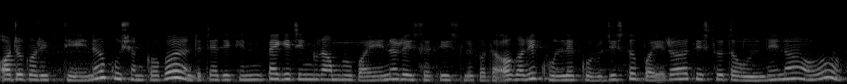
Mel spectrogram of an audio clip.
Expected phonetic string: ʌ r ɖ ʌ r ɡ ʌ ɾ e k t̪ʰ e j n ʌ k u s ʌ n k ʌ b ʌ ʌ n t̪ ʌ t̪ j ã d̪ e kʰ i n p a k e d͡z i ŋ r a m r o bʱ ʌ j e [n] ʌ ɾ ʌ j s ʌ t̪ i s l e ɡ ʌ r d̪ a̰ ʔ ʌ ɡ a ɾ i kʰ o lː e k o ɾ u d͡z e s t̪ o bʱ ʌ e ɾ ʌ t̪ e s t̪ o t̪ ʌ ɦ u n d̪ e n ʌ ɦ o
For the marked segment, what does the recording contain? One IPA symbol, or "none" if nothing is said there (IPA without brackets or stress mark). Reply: n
